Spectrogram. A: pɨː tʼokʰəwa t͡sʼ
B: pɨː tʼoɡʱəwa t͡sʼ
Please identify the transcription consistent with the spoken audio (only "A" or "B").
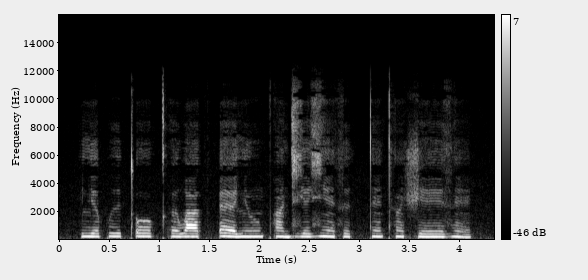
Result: A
